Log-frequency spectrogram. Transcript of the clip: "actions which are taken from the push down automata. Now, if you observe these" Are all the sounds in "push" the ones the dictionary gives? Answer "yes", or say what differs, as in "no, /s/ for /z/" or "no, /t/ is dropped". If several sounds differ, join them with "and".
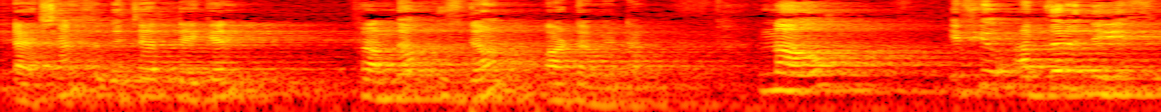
no, /s/ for /ʃ/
